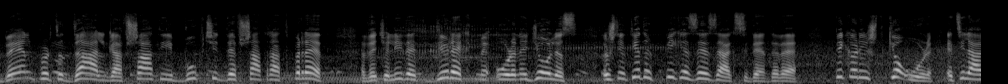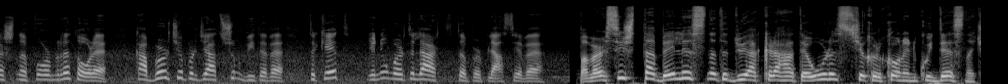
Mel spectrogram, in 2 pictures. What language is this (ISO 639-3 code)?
nld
